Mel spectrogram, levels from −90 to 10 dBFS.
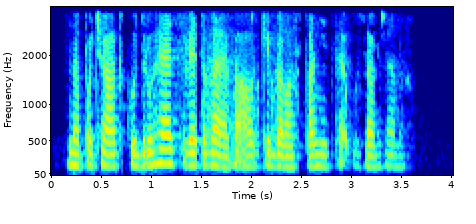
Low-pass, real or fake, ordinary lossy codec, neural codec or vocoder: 3.6 kHz; real; AAC, 16 kbps; none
